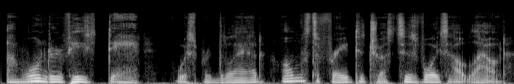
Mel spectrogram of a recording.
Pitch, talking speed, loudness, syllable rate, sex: 110 Hz, 185 wpm, -18 LUFS, 5.0 syllables/s, male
